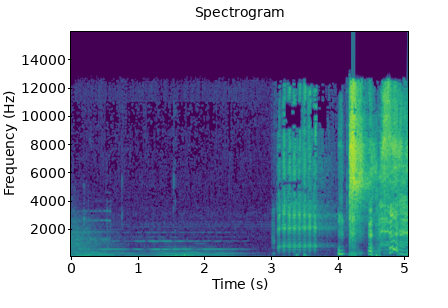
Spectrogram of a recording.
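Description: A goat bleats a few times with loud, quavering, nasal cries near the end, after a low sustained musical chord that slowly fades out.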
